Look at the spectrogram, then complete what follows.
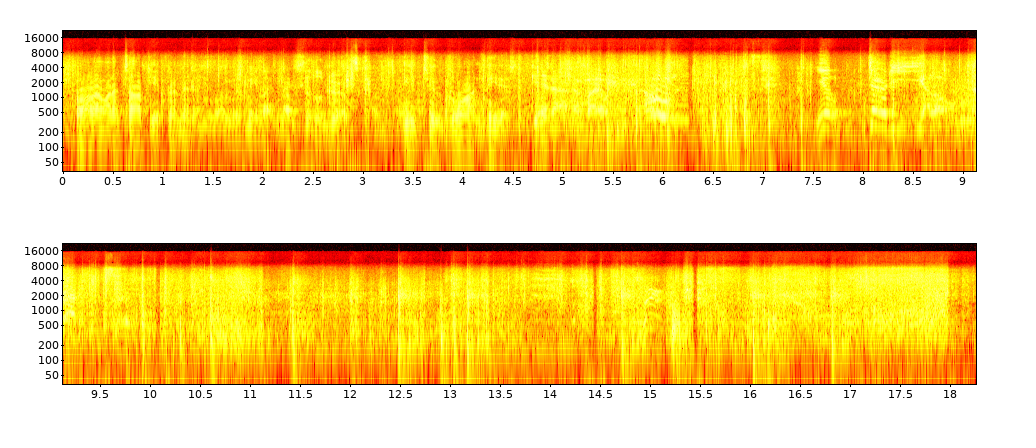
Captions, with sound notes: Paul, I want to talk to you for a minute. - Come along with me like nice little girls. - You, too, go on, beat it. - Get out of my way! (punch lands) Oh! You dirty yellow rat! (punches landing)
